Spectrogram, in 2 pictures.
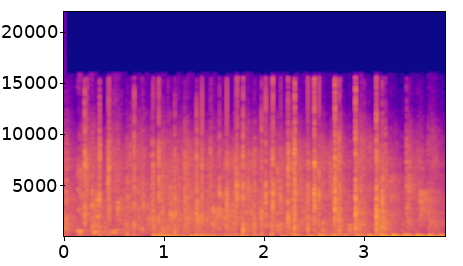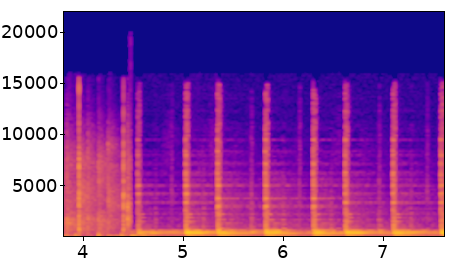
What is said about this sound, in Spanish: Lo habéis hecho magnífico. Venga, un aplauso para todos.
